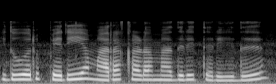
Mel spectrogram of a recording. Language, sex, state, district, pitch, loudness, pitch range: Tamil, female, Tamil Nadu, Kanyakumari, 220 Hz, -13 LUFS, 210-230 Hz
